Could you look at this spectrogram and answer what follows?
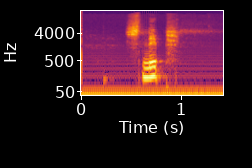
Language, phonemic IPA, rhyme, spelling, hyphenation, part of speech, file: Dutch, /snɪp/, -ɪp, snip, snip, noun, Nl-snip.ogg
- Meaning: 1. a snipe or woodcock, thin-beaked bird of the genera Gallinago, Scolopax, Lymnocryptes, Limnodromus and Coenocorypha 2. a 100 guilders banknote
